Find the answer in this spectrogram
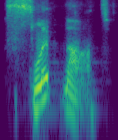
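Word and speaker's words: Slipknot: Slipnot. The bat. The K is silent.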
